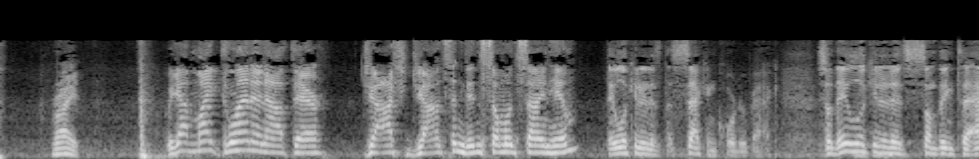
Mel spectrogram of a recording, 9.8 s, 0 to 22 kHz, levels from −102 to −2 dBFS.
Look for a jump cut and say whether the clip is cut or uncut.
cut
